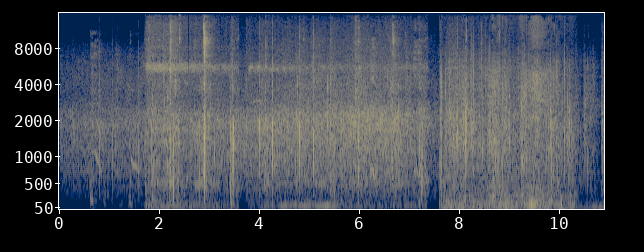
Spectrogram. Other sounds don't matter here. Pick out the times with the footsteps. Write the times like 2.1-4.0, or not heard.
1.7-10.3.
